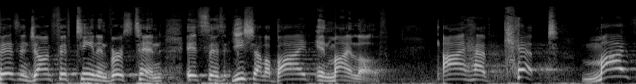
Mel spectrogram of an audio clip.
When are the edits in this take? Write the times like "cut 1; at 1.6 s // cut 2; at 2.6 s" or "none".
cut 1; at 2.3 s // cut 2; at 4.4 s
